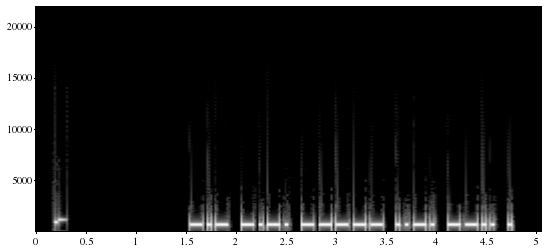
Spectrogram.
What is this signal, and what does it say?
Morse code, heard as a keyed tone, about 28 wpm, 700 Hz. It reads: KC0FZE
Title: USA Call Signs 28wpm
